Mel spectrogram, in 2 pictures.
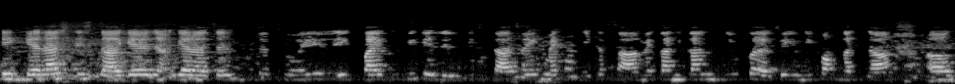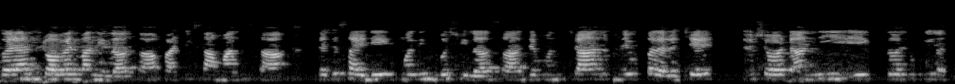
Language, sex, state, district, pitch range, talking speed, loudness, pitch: Konkani, female, Goa, North and South Goa, 215-245 Hz, 120 wpm, -20 LUFS, 230 Hz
